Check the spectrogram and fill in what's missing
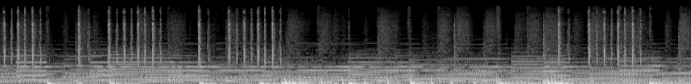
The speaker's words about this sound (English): She hangs up the phone and begins to type. Her fingers gliding over the keys in front of her.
